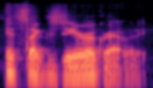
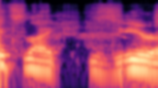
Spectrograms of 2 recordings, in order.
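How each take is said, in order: First: Hushed demo read. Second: High, slow, stretched-out words; drawn-out demo read. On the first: Host showing co-host another way to say it, hushed. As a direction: drop the voice right down, almost to yourself. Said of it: "Now say it like this". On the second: Host showing co-host how to say it, drawn out and high. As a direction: draw each word out up high, with ZERO held long. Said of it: "now say it like this". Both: Shown as a demonstration.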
